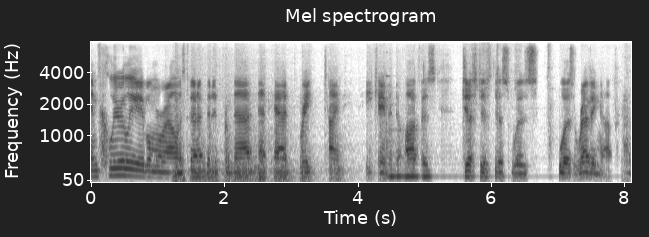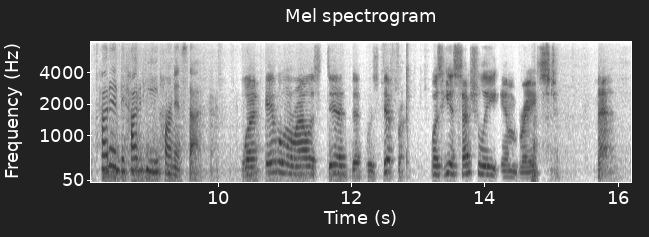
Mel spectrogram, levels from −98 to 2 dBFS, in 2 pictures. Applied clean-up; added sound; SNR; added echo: neural mask model RNNoise.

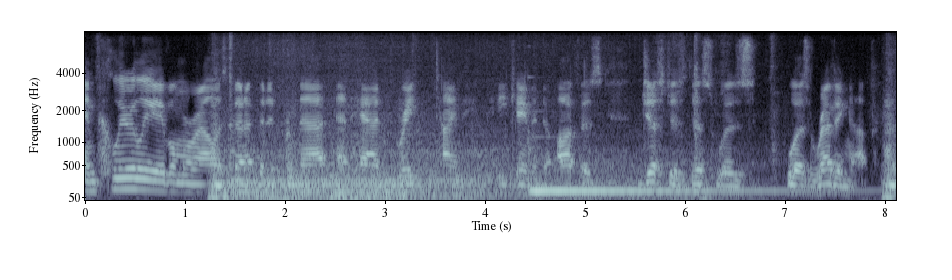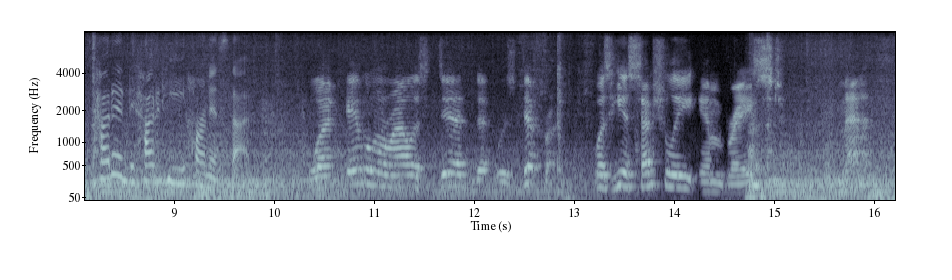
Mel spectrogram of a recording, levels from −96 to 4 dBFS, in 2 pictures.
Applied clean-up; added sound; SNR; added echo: none; Keyboard (musical) + Engine; 2 dB; none.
